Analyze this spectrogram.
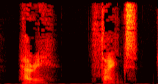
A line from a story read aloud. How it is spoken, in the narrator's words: George muttered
